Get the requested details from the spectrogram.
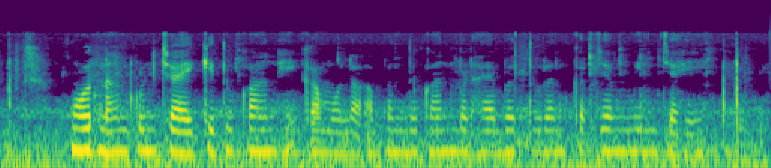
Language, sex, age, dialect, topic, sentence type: Chhattisgarhi, female, 25-30, Central, banking, question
